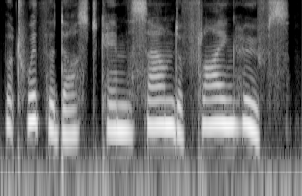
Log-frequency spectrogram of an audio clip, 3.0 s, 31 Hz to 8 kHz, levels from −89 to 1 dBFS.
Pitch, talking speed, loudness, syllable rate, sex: 215 Hz, 200 wpm, -16 LUFS, 3.5 syllables/s, female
